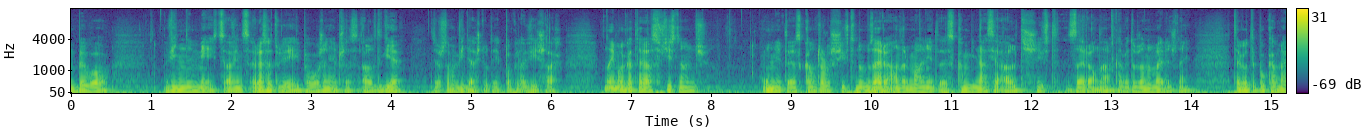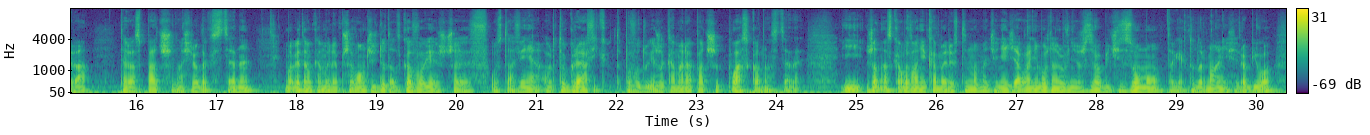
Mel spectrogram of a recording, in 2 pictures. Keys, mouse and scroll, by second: 3.3 alt+g, 7.8 ctrl+shift+KP_0, 13.0 g, 18.4-20.3 drag, 22.1-24.0 drag, 24.4-27.6 middle drag, 27.6 g, 29.4 middle click.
